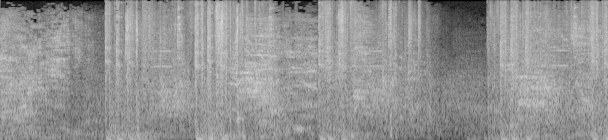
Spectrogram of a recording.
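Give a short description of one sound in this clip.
A rifle fires sharp shots in a game.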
